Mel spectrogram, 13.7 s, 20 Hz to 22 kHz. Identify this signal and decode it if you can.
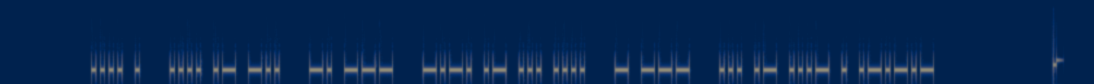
Morse code, heard as a keyed tone, about 22 wpm, 700 Hz. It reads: HE HAD NO CASH TO SAVE.
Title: Sentences from Top 1100 Words 22wpm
